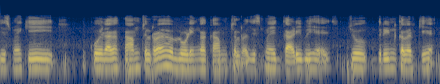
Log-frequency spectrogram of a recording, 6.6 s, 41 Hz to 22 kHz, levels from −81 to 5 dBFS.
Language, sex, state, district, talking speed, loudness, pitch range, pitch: Hindi, male, Gujarat, Valsad, 225 wpm, -19 LUFS, 130-140 Hz, 135 Hz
